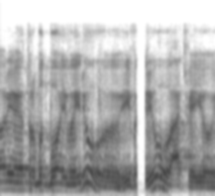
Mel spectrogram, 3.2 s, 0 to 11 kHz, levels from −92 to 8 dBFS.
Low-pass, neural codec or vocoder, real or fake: 7.2 kHz; none; real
